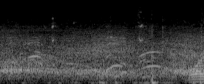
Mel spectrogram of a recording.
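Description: Basketball being dribbled on a hardwood court: a few short, low bounces under faint voices in the arena.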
